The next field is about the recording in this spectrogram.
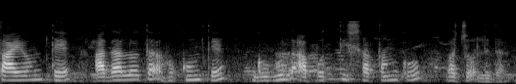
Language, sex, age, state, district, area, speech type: Santali, female, 45-60, West Bengal, Birbhum, rural, read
